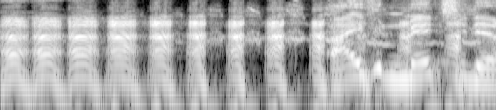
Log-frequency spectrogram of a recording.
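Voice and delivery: slow words pushed through laughter; laughing. Real, not acted. Telling a friend the prank, laughing slowly. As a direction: laugh while you get it out.

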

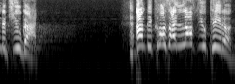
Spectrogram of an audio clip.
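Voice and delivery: high and loud, pressing on; rising fervour, pushing each line harder; impassioned preaching. Acted. Preacher voicing Christ, building.

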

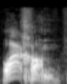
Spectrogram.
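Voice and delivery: Lechem with a harsh throat-clearing ch; guttural ch. Shown as a demonstration. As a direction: rasp the ch in Lechem. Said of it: "Like you're hawking up something".

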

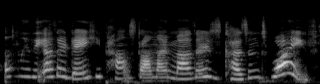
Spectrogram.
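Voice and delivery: high, trembling squeak of fear; fearful plump mouse, voice quivering; quivering, frightened. Acted. Plump mouse frets to the others, high and quivering. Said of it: "quivering like jelly".

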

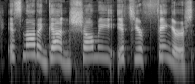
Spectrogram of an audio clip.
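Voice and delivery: high-pitched mocking retort. Terrence Mann to Ray about his fake gun, mocking. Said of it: "kind of mocking him".

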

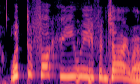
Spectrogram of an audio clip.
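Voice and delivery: high-pitched incredulous question; mock exasperated disbelief; baffled. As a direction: imitate a bewildered partner, pitch way up. Retold partner baffled by sudden rant.

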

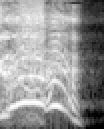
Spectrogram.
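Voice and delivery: sudden high, loud shriek; hammed-up cry of terror; loud startled scream. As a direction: scream as if seeing a ghost. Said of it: "she cried out with a loud voice".

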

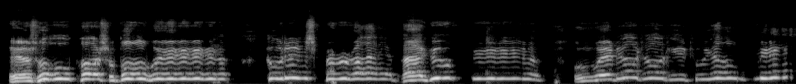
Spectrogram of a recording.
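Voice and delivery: Tom Wilkinson impression. Wilkinson as the wolf, slow high mock opera. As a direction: stretch it out high and grandly. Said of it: "Tom Wilkinson".

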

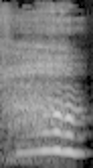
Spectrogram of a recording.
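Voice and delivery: sharp gasp of pain. Real, not acted. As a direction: suck in air through the hurt. Just hit ankle on desk.

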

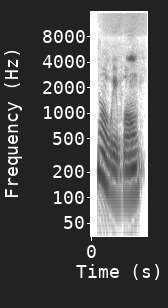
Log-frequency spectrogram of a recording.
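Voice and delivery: usual speaking voice

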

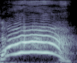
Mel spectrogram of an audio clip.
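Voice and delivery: a sudden high cry of shock; retold shout. Healed woman on the phone, sudden high cry. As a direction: cry out high as feeling returns. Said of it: "I heard the woman shout".

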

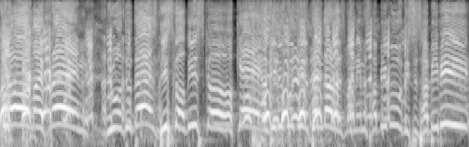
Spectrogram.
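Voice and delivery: very loud, high mock Middle Eastern accent; boisterous hustler with a Middle Eastern accent. Comic imitating a guy selling and dancing, Middle Eastern accent. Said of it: "Middle Eastern guys".

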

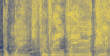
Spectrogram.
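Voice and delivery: high sung pings for the wings; sung wing sound. Retold or imitated. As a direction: chime the wings opening in a high voice. Gargoyle wings sound effects.

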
